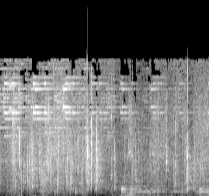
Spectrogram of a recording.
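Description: A break in the carol singing filled with irregular clicks and rustling. About halfway through, an electronic keyboard comes in with a sustained chord.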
